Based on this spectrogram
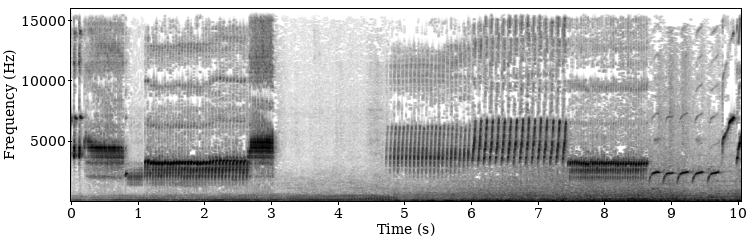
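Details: Canary singing as training material: steady whistled trills broken by a gap, later buzzy rattles and a few falling chirps, with a constant low rumbling background.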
